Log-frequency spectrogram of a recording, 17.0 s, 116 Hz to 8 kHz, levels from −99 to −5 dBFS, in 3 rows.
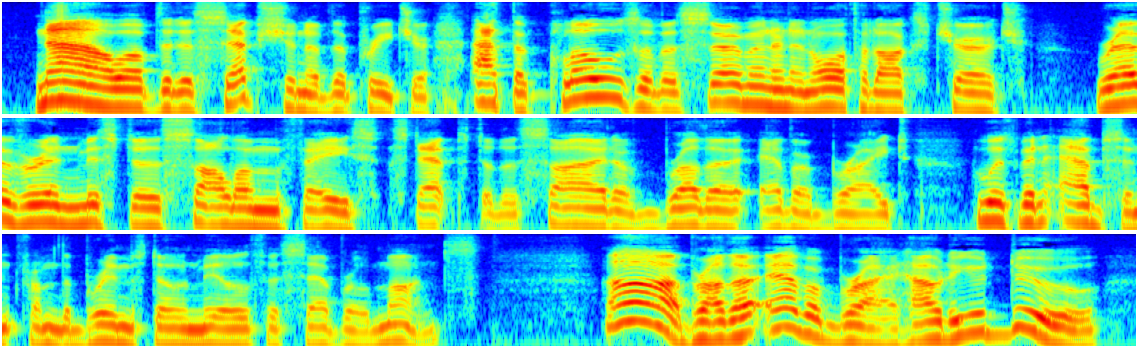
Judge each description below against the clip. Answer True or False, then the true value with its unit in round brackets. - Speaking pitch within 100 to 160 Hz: True (135 Hz)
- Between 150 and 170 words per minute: True (160 wpm)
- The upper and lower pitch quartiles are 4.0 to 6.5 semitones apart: True (4.7 semitones)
